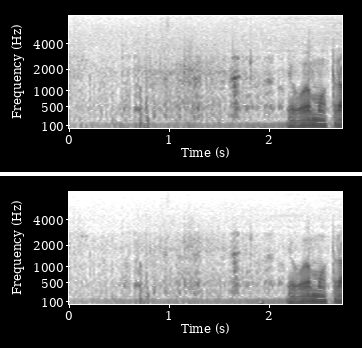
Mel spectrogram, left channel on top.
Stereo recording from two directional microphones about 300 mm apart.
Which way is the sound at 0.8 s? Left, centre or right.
Left.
